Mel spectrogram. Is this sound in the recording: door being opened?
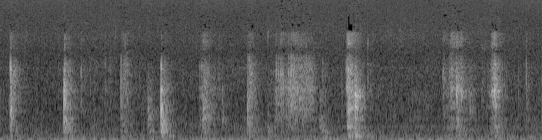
yes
